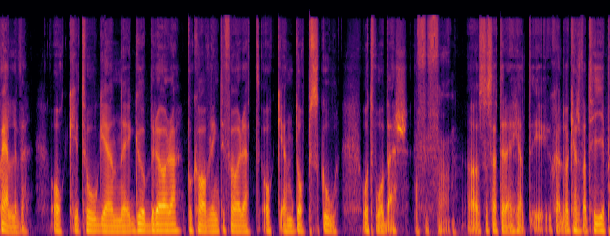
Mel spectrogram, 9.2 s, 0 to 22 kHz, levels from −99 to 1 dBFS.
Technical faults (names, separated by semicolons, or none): lost packet rebuilt from error correction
